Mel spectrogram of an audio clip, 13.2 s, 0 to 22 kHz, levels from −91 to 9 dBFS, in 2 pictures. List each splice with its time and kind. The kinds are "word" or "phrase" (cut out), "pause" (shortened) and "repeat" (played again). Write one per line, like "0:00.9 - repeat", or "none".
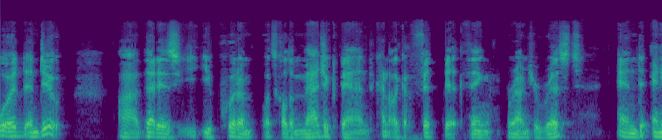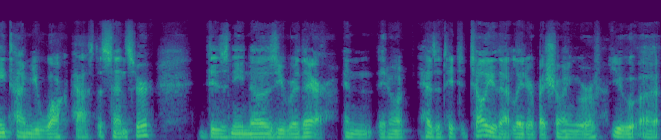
0:04.6 - word
0:10.0 - pause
